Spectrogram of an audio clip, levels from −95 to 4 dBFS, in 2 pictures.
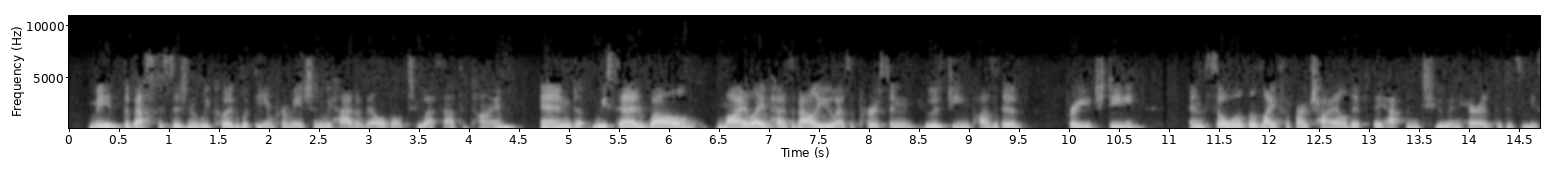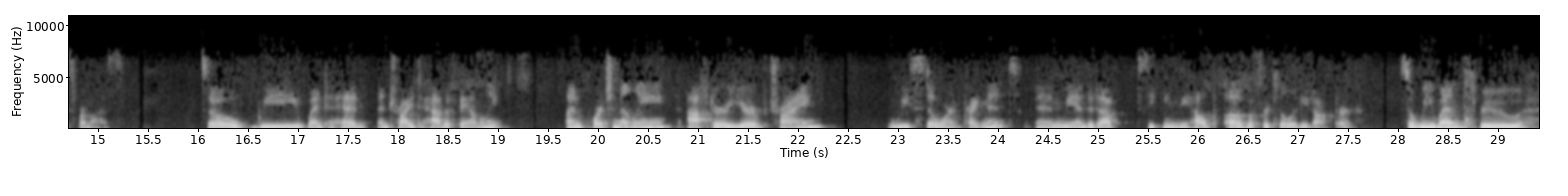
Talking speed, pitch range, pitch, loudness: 175 wpm, 180-205 Hz, 185 Hz, -22 LUFS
